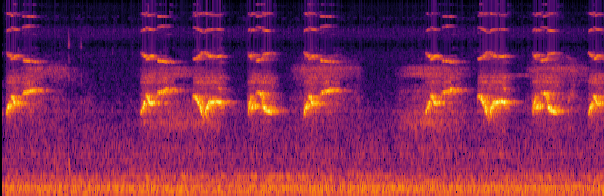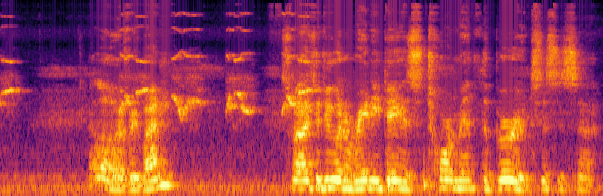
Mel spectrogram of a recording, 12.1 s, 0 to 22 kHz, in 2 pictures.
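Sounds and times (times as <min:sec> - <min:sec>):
bird chirps: 0:00.0 - 0:00.6, 0:01.4 - 0:06.4, 0:07.0 - 0:09.3
steady low hum: 0:00.0 - 0:12.0.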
